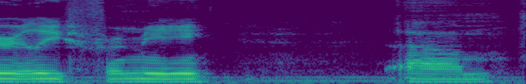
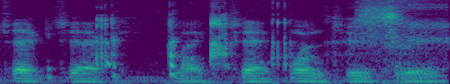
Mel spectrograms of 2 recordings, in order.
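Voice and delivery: quiet mic check; 10 dB quieter than usual. Pretend. Jokey sound check.

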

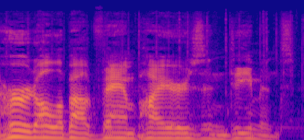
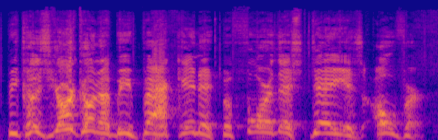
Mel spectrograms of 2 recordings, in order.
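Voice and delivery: raised, furious scolding; angry; 7 semitones higher than usual. Acted. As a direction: chew out a subordinate. Chief berates officer over escape.

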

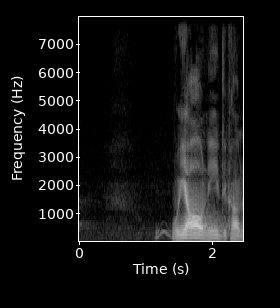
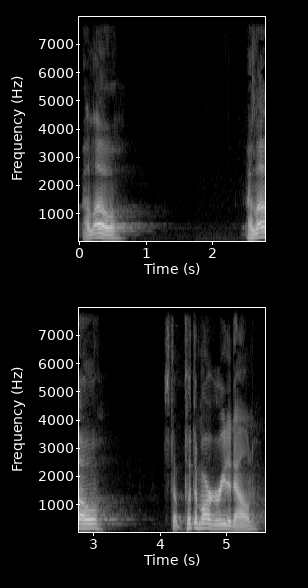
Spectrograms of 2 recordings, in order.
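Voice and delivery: raised, louder mock call for attention; loud, higher-pitched sarcastic hailing; exasperated calling out; 5 semitones higher, 5 dB louder than usual. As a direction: call out to someone who isn't listening. Calling out to distracted other parent.

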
